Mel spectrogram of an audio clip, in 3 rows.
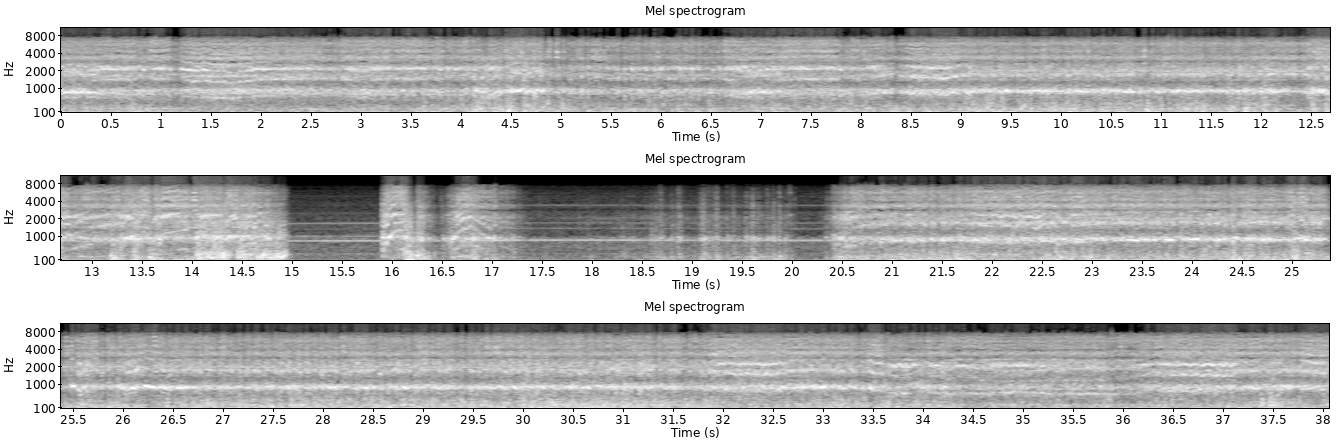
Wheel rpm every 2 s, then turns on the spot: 190, 200, 210, 200, 220, 230, 220, 90, 40, 10, 130, 220, 230, 230, 230, 230, 220, 170, 200.
none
